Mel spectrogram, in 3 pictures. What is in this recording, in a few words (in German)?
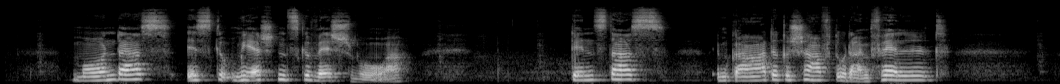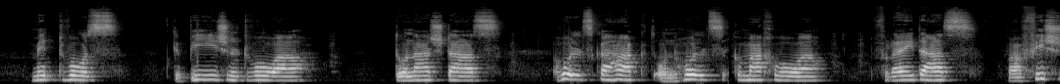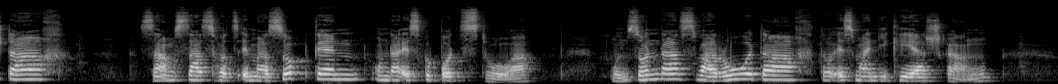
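wochenplan, Hunsrück; Sohren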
